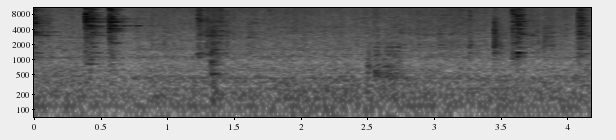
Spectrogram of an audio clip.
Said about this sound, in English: You got me a frying plate going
